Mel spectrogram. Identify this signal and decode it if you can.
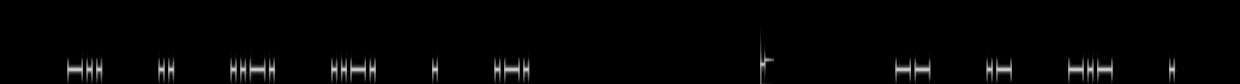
Morse code, heard as a keyed tone, about 25 wpm, spaced as for 12 wpm, 700 Hz. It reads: DIFFER MAKE
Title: 4x Character Spacing - Top 200 Words - 25wpm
